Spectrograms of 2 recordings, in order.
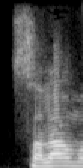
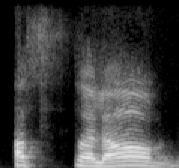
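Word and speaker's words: السلام: ஆரம்பத்தில் எஸ் உடைய சத்தத்தோடு சீனுடைய சத்தத்தோடு ஸலாமு அலைக்கும் வரஹ்மத்துல்லாஹ் ஸலாமு அலைக்கும் என்று சொல்வார்கள். ஆனால் இது லஹன் தவறாக பார்க்கப்படுகிறது. அஸ்ஸலாம் என்று அந்த ஹம்ஸாவை தெளிவாக சொல்ல வேண்டும்.அ என்பதை தெளிவாக உச்சரிக்க வேண்டும்.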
